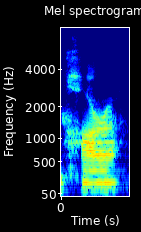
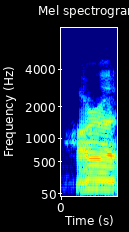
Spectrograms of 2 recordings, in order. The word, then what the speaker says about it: Hara: the breath is all the way down in Hara Hara is spelled h-a-r-a and it literally trap translates from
